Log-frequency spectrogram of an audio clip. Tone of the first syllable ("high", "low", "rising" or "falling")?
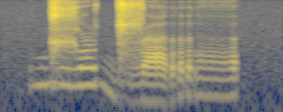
high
